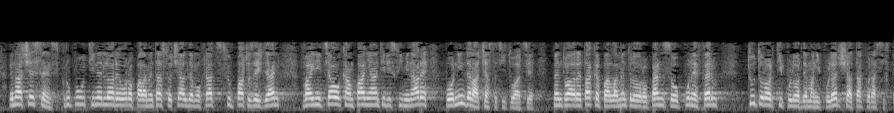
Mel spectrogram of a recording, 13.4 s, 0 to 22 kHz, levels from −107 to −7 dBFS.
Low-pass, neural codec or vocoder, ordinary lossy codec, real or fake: 5.4 kHz; none; none; real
